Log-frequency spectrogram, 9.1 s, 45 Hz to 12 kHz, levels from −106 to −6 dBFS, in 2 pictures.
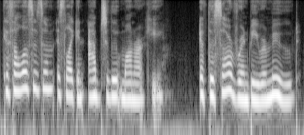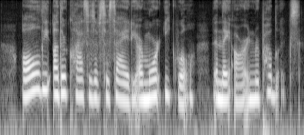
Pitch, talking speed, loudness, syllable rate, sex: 225 Hz, 165 wpm, -17 LUFS, 5.9 syllables/s, female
